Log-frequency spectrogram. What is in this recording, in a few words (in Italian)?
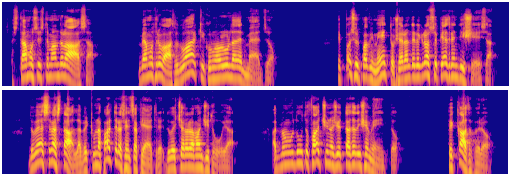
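"mangitoia", dialettale crespinese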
